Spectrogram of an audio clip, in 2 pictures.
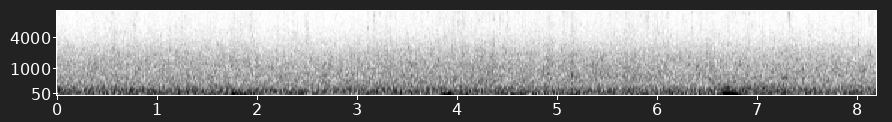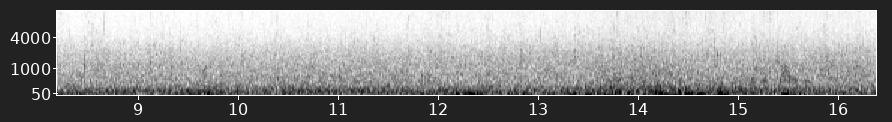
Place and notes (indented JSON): {
  "title": "Changhua, Taiwan - waves",
  "date": "2014-03-09 09:34:00",
  "description": "Strong winds, Sound waves, Zoom H6 MS",
  "latitude": "23.94",
  "longitude": "120.28",
  "timezone": "Asia/Taipei"
}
